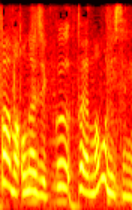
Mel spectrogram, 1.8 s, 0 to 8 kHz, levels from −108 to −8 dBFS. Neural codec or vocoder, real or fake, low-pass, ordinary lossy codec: none; real; 7.2 kHz; none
